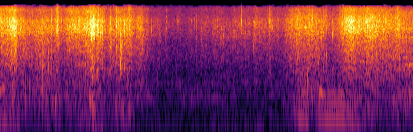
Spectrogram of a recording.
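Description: Rustling and crackling in dry leaves and brush, with a quieter lull in the middle and a brief voice about three seconds in.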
